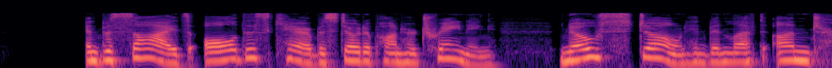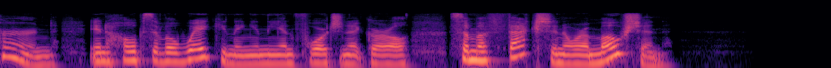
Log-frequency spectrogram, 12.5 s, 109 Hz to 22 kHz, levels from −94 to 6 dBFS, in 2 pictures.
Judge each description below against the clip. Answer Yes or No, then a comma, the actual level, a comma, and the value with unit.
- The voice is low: No, medium, 185 Hz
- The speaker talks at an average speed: No, slow, 130 wpm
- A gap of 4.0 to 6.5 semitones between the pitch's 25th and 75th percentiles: Yes, average, 4.7 semitones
